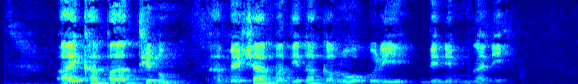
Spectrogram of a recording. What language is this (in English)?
Dameli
